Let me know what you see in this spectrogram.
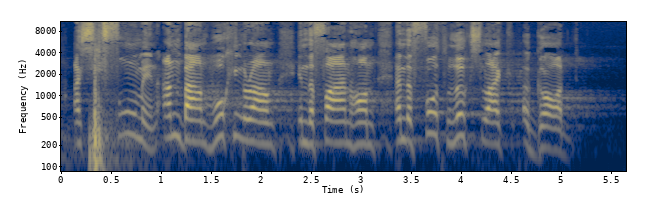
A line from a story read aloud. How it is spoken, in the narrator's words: Nebuchadnezzar shouted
